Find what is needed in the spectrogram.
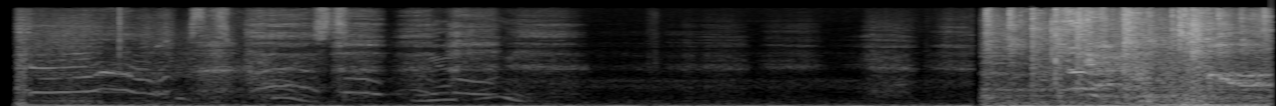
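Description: A woman's gasping breaths and short voiced cries that slide up and down in pitch, turning into quieter, breathier gasps. About five seconds in, loud film music cuts in suddenly.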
